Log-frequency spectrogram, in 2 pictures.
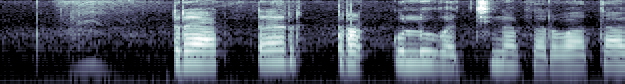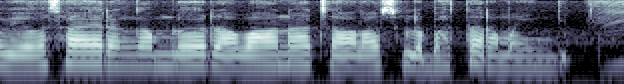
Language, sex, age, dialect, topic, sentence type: Telugu, female, 25-30, Central/Coastal, agriculture, statement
